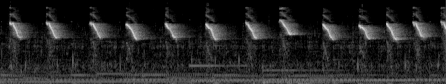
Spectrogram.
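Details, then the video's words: Male-style contest song of a saffron finch in the 'canto estalo forte' manner, meant for warming up and tournament training: about a dozen loud, crisp downward-sliding notes, evenly spaced roughly three per second, over a low constant hum. "CANÁRIO DA TERRA – CANTO ESTALO FORTE"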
